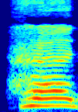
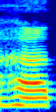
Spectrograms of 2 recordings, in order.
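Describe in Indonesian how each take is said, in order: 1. H didorong keras dari dada. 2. H dihembuskan ringan dari tenggorokan. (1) "bukan ha. Jadi jangan terlalu ditekan ha gitu" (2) "Dia bacanya di bawah tenggorokan aja"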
